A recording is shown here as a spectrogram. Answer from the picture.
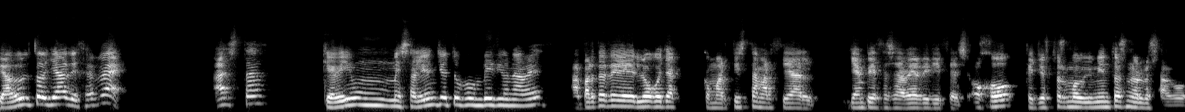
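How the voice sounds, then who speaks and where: With an Aragonese accent, the voice has a bright, sharp tone and lively intonation. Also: man, fairly high pitch for a man, moderate pace. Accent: Spanish from Spain (Aragon). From Spain, Zaragoza. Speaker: neurobiologist. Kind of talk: casual chat.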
